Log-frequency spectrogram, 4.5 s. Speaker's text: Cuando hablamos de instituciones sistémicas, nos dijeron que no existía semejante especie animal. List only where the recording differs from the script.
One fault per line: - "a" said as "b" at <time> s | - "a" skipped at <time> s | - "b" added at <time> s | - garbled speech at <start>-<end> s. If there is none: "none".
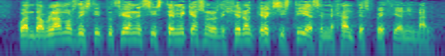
- "no" skipped at 2.6 s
